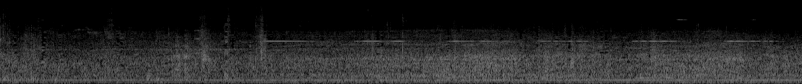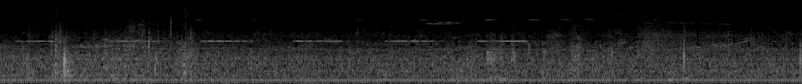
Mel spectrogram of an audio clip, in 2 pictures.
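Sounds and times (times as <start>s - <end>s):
vehicle reversing alarm beeping: 0.0s - 16.0s.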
